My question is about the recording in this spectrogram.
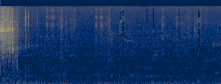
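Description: Pencil drawing a line along a ruler on paper: one short scratchy stroke right at the start, then only faint scratching and rubbing.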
